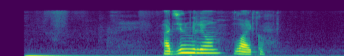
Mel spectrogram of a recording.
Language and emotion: Russian, neutral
